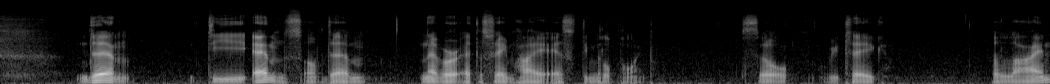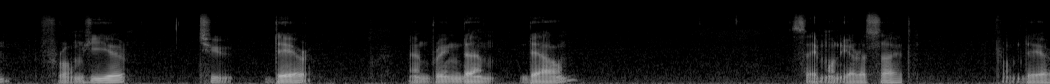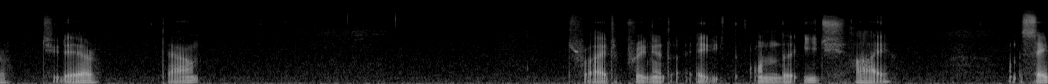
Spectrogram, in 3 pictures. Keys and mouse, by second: 1.0 Tab, 7.2-11.1 drag, 11.1-13.2 middle drag, 13.2-14.6 drag, 22.6-23.7 middle drag, 23.9 middle click.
